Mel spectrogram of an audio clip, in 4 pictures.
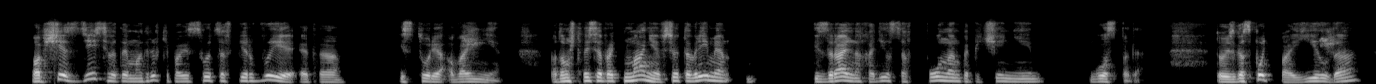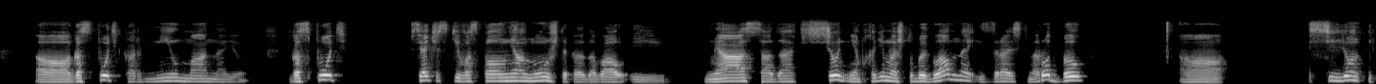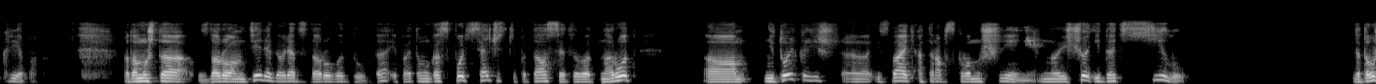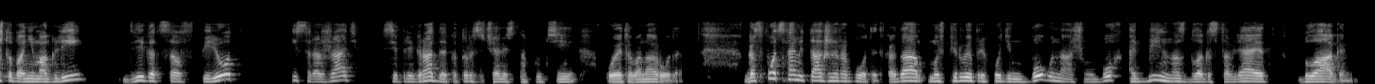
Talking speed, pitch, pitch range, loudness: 130 wpm, 145 Hz, 125-170 Hz, -22 LUFS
